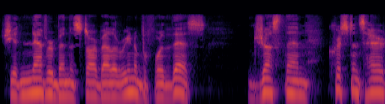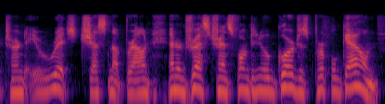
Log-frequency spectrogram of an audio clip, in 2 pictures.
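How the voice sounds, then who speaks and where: A man's voice: mid-range voice, a little slow, lo-fi sound. A man reading a scripted children's story aloud as a read-along narrator.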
